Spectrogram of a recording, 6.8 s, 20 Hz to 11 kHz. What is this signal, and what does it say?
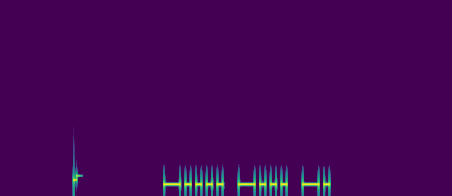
Morse code, heard as a keyed tone, about 15 wpm, 700 Hz. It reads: 6BN
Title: All Cut Numbers - 3-Digit 15wpm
